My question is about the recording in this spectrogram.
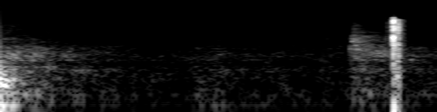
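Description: Near silence, then near the end a brief soft noise followed by a single sharp click.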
